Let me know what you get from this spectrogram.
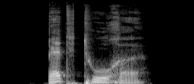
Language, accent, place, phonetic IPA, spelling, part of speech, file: German, Germany, Berlin, [ˈbɛtˌtuːxə], Betttuche, noun, De-Betttuche.ogg
- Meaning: dative singular of Betttuch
